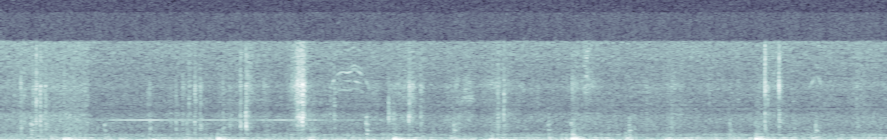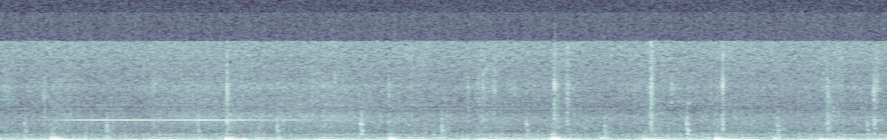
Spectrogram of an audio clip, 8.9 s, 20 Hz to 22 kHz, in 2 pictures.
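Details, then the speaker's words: Mercedes-Benz GL350 with air suspension, over ten years old, about 260,000 km, burns oil: dull thumps about once a second when turning the steering left and right, caused by worn steering rack mount rubber bushings (four total); gone after replacing them. "这种咚咚咚的声音。马上把车升起来看一下底盘是不是有地方坏掉了。这个异响的原因已经找到了，就是这个方向机的胶套损坏了。"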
